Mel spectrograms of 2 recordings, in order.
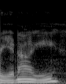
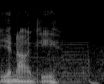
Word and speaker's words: Yanagi: Isn't the way to do it in Japanese is the A should be pronounced the same both times and they should both have like the same level of time spent on each syllable.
